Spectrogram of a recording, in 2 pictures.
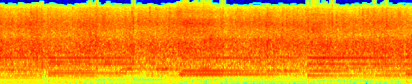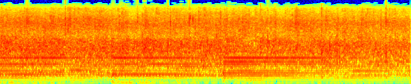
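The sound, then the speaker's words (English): An audience gives everyone in the building and online, including young people, a loud, dense, continuous round of applause for the whole stretch, while sustained keyboard chords shift underneath every second or so. “We want to say today, whoever you are in this building, online, young people, we give you a round of applause today.”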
